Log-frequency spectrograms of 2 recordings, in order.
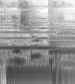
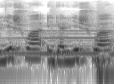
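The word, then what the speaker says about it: ישוע: Et parfois, je voyais juste ces gens qui tenaient des pancartes avec Yeshua, qui est la prononciation hébraïque, comme le stéréotype hébreu. La prononciation pour Jésus égale Yeshua, ce qui signifie salut.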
